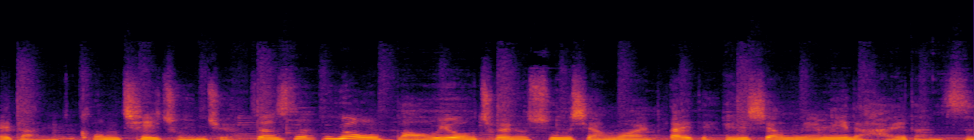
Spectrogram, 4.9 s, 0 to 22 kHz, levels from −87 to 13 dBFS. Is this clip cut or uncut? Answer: uncut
